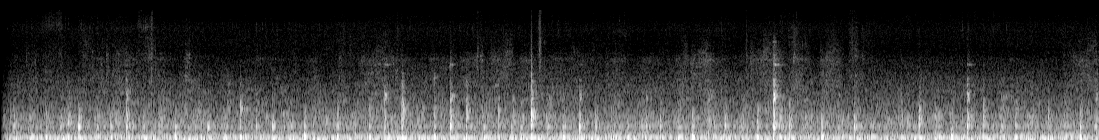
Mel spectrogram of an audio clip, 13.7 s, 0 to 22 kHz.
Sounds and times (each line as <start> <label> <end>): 0.2 escalator 13.7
